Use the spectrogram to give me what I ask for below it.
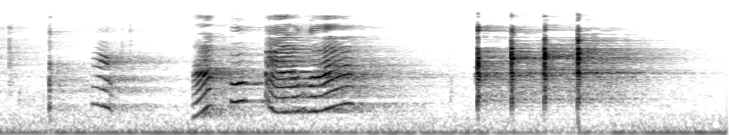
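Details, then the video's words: A pet Indian ringneck (rose-ringed) parakeet talking: a brief, high, nasal spoken phrase with rising and falling syllables, followed by four sharp clicks or taps. "Indian Ringneck Talking Parrot"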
